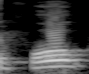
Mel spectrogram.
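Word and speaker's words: folk: पे योक है, इसमें एल है लेकिन एल साइलेंट है। और यहाँ पे ये फोक है, जो आम लोगों को, स्पेशली देहाती लोगों को फोक कहा जाता है।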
